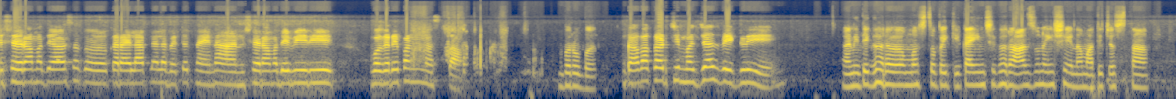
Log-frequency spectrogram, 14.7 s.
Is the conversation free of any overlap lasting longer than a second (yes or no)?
yes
